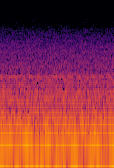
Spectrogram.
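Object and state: Nothing is struck.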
